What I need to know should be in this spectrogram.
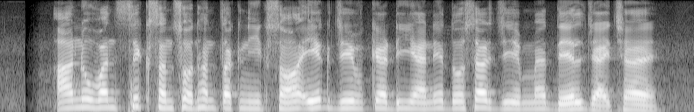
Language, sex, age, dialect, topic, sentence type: Maithili, male, 51-55, Eastern / Thethi, agriculture, statement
